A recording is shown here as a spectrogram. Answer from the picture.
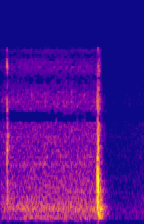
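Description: A car door shut with a single sharp thump about one and a half seconds in, preceded by a light click; the steady background noise drops away after the slam.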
